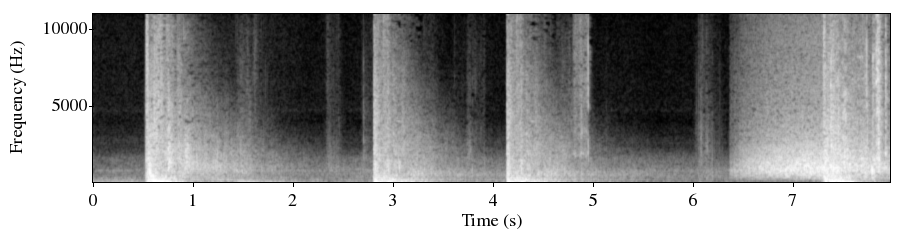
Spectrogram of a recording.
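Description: Sniper rifle shots in a multiplayer video game, four loud booming cracks a second or two apart, each trailing off in a long echoing decay, the last one longer and rumbling, no talk.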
